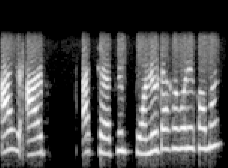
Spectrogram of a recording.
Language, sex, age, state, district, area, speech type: Bengali, female, 45-60, West Bengal, South 24 Parganas, rural, conversation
